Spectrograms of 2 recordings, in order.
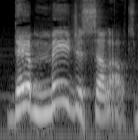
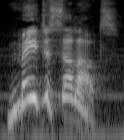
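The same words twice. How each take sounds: First: Said in the usual way. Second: Major drawn out slow and higher; slow stress on Major. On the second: Shown as a demonstration. Repeating it to the audience, Major stretched slowly.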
